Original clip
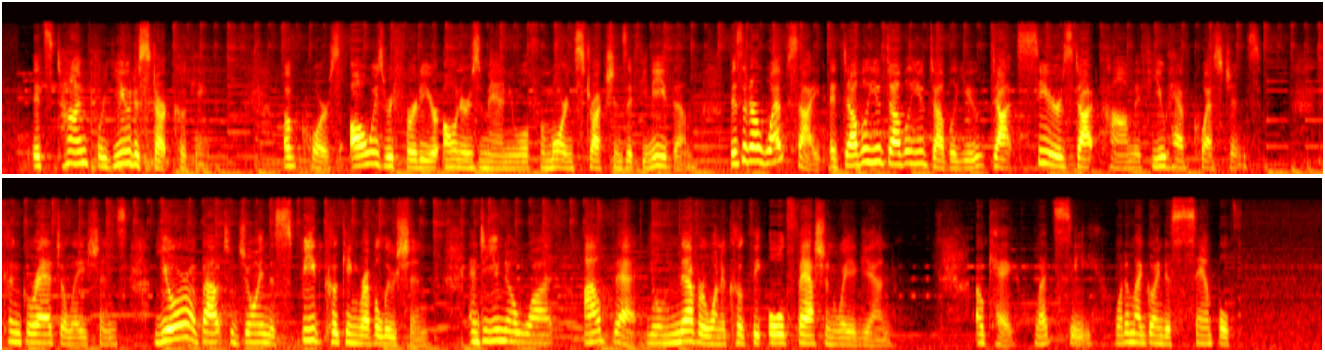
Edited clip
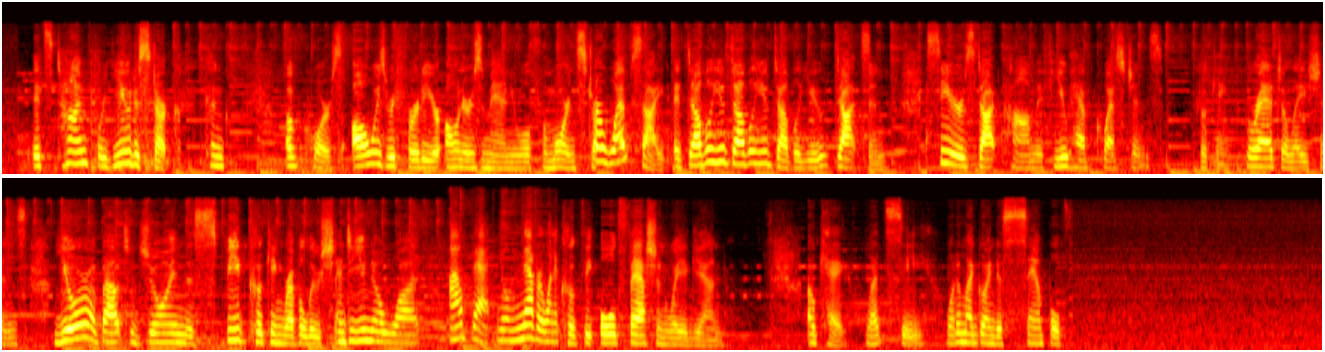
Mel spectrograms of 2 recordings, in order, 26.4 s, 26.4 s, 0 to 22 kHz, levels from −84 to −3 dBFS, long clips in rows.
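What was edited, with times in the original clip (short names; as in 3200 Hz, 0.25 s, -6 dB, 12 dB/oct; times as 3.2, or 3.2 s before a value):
1.79–2.24 swap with 12.98–13.45
5.93–7.51 cut
15.57–16.06 stretch 1.5×
17.32–17.9 move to 10.24
19–20.48 speed 131%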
